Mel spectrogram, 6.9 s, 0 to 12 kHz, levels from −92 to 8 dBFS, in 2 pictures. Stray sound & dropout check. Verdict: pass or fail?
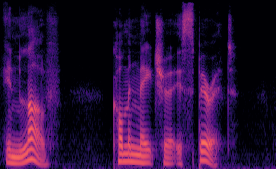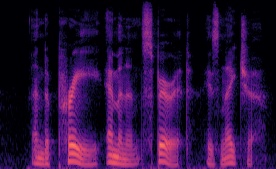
pass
